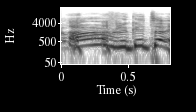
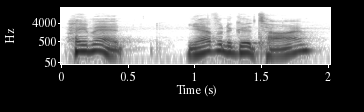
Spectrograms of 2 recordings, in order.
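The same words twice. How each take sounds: First: Very high, squeaky-pitched insistence; mock protest. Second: Lightly acted, slightly higher question; retold friendly check-in. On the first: Telling someone he really is enjoying himself, high mock protest. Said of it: "It just doesn't look". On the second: Stranger checking on him at a gathering, lightly acted friendly question. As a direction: imitate someone casually checking in. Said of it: "They were like".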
